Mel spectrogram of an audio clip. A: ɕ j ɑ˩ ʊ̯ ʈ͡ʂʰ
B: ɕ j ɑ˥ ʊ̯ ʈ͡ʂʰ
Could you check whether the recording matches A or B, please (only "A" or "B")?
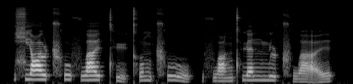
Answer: B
